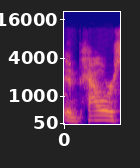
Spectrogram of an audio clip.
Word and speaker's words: EMPWR: It's called Empower Solar. It's spelled kind of funny though. It's spelled E M P W R.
